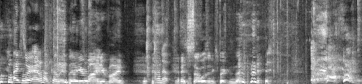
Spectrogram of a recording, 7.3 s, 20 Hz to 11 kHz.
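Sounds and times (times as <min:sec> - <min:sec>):
speech: 0:00.2 - 0:05.7
laughter: 0:04.6 - 0:06.0
person coughing: 0:06.2 - 0:07.2.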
